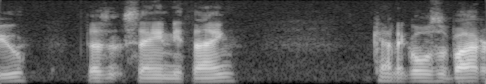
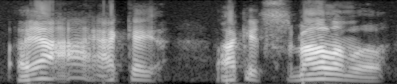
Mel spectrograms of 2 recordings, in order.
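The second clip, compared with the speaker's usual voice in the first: Nimba's voice; 5 semitones higher, 4 dB louder than usual. Acted. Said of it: "It says".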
